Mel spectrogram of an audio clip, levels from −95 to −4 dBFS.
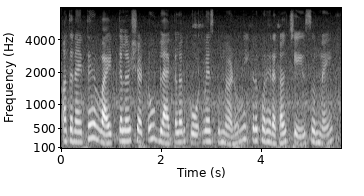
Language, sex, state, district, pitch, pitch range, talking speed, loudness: Telugu, female, Telangana, Hyderabad, 215 Hz, 190-235 Hz, 140 wpm, -17 LUFS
